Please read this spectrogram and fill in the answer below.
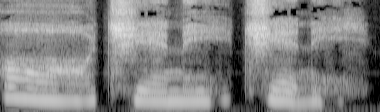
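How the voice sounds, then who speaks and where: Woman doing a hushed grieving poor woman. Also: medium pitch, fairly even intonation, extremely slow, no echo, pitched above the performer's own voice. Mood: consoling. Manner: hushed, breathy, consoling. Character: grieving poor woman comforting her friend.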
